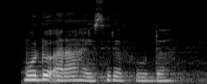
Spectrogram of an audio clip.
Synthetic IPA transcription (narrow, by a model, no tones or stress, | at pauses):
modoʔaɾaɦajsiɾefuda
